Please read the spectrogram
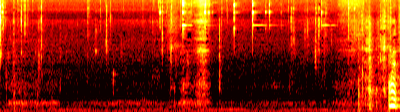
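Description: Faint, scattered clicks and small metallic clinks of a gold-tone link bracelet handled in the fingers, its loose clasp being worked.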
